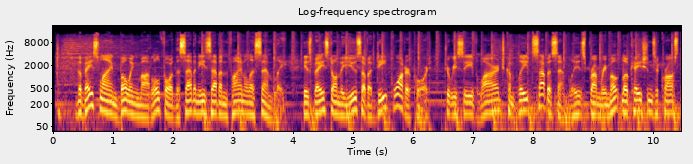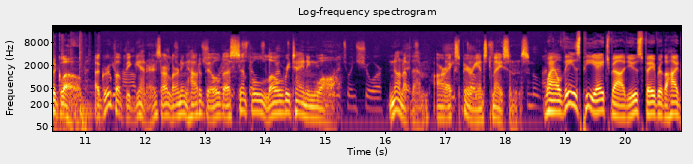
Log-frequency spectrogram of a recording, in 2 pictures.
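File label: narration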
